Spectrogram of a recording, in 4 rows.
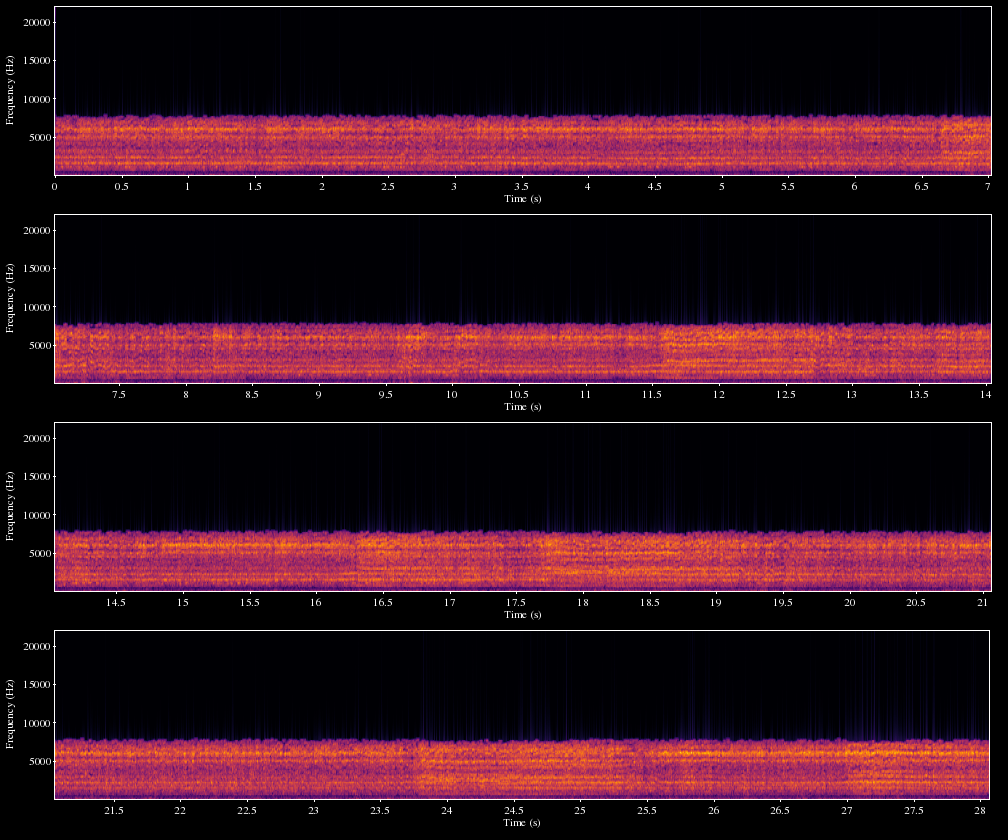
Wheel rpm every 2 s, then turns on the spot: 210, 210, 200, 200, 200, 200, 200, 200, 200, 200, 200, 190, 190, 200.
none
